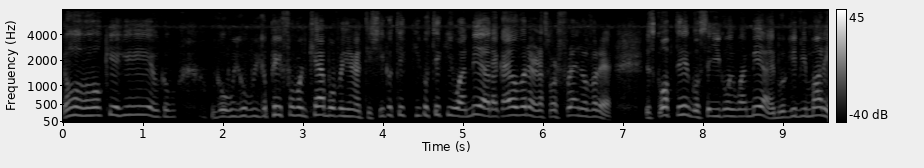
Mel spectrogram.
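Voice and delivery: high, babbling, repetitive urging; hammed-up panic under eager politeness; frantic placating. Scared boys palming auntie off on taxi driver, high and frantic.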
